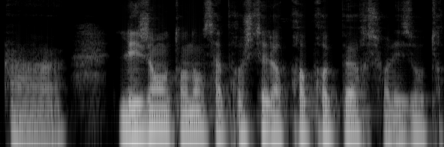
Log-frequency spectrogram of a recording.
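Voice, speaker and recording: A man speaks at a fairly low pitch with ordinary pitch variation, his tone dark, mellow and somewhat breathy. The recording is very clean, with a silent background. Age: 50s. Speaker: speaker and management author. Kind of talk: casual interview chat.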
